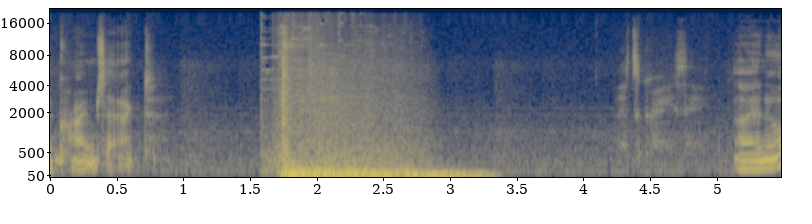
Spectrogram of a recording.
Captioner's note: metal rattling; metal thudding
